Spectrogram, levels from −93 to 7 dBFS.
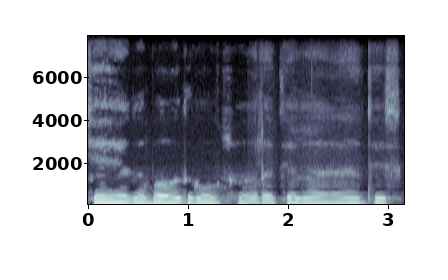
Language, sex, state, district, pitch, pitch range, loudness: Hindi, male, Delhi, New Delhi, 195 Hz, 185-205 Hz, -14 LUFS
